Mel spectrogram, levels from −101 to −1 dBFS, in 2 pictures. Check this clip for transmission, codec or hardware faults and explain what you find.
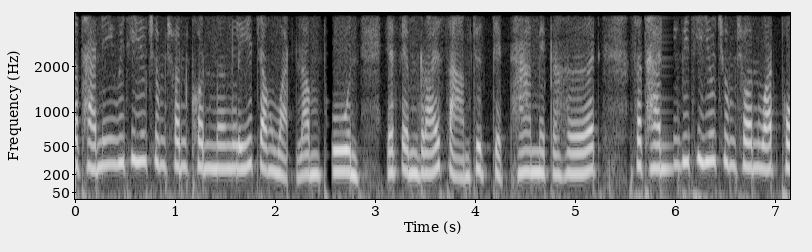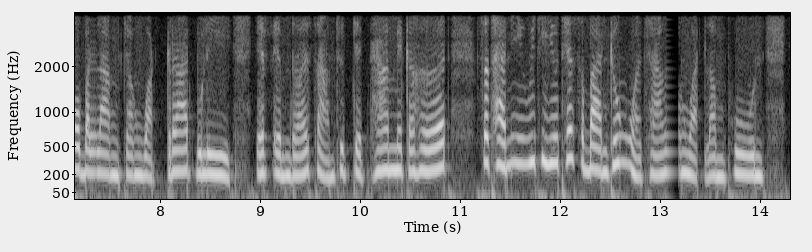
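Yes, there are transmission faults: one short concealed packet loss and four bursts of packet loss, heard over a narrowband call path with nothing above 4 kHz, which fits G.711 A-law at 64 kbps.

The short concealed packet loss comes at 1.58 s. About 30 ms of the stream failed to reach the decoder in time, and the receiver covered the hole by extending the preceding sound before blending back into the real audio. It comes across as a brief smear or wobble rather than an audible gap. What separates it from the bursts is its length: the concealment is short and blends straight back, though a short sound can still vanish.

The bursts of packet loss occur at 2.51 s, 5.87 s, 7.30 s and 13.06 s. They remove about 60 ms, 120 ms, 60 ms and 120 ms of speech. In each case several consecutive packets were lost, so the receiver kept repeating the last sound while turning it down. 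A voiced stretch becomes a held buzz, and an unvoiced stretch becomes a fading hiss. The longer gaps at 5.87 s and 13.06 s never fall fully silent. Speech then resumes further on afterwards, with a piece missing.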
